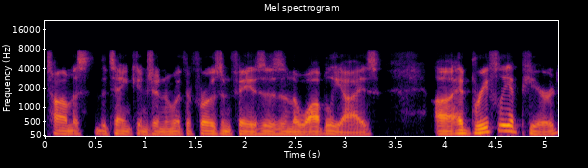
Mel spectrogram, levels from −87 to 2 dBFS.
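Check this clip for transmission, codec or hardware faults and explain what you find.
There's one fault, and it runs the whole way through the speech: AMR wideband (HD Voice) codec damage, plainly audible. The sound sits at a low rate, consistent with about 8.85 kbit/s, so the pulse-driven vocal tract model coding everything up to 6.4 kHz leaves the speech rough and raspy. Above that it's just shaped noise, with nothing past 7.5 kHz.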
